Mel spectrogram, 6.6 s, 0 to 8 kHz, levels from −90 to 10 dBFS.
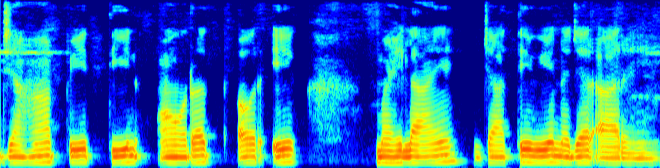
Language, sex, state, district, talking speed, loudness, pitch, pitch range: Hindi, male, Bihar, Gaya, 110 wpm, -15 LUFS, 110 Hz, 105-115 Hz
